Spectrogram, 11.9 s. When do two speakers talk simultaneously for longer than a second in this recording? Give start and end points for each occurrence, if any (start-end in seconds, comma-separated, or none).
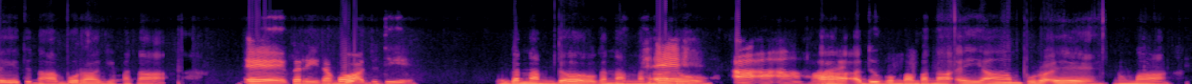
none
